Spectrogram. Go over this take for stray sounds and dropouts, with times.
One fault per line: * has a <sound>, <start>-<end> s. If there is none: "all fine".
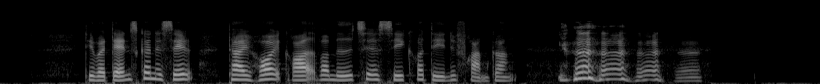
* has a laugh, 5.6-7.0 s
